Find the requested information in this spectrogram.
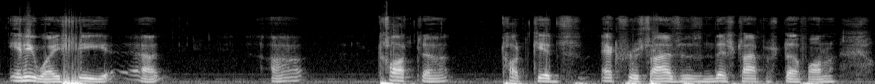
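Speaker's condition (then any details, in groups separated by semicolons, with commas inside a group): Parkinson's; tremors as early symptom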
